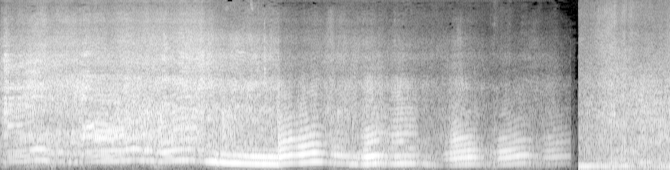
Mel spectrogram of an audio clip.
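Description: A rally car engine revs hard and changes pitch as the car speeds through a bend.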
